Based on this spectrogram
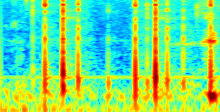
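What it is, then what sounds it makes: Wooden ruler. A small wooden ruler is tapped eight times in quick succession. Each tap is a short, dry, dull knock that dies away almost instantly, with a low woody body and little bright ring.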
